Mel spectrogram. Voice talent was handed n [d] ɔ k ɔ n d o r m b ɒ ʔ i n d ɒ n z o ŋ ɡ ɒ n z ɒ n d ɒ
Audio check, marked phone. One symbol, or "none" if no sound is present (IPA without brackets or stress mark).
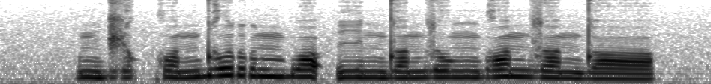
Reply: d͡ʒ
